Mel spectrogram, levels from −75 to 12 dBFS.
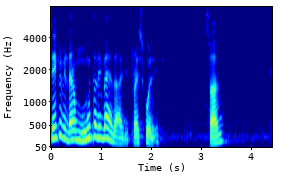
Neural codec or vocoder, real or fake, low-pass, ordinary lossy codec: codec, 16 kHz, 16 kbps, FunCodec, trained on LibriTTS, 50 frames a second; fake; none; none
